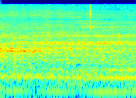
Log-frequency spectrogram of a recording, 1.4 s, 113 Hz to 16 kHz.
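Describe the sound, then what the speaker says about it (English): A showroom stock race car spins around on a dirt runoff during a 1980 national championship race, with a steady loud engine drone and tire skid noise throughout, no talk. "Back was car number 4, spinning around there on the dirt."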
